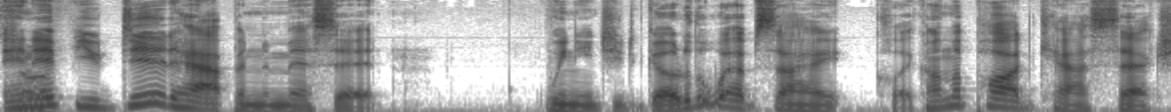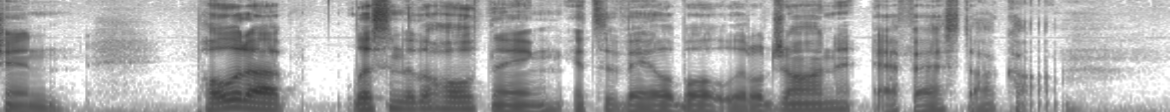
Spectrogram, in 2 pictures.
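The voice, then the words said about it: Imitates another person's voice. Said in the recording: “that was my best David impersonation. Was it close? ... It was nailed.”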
